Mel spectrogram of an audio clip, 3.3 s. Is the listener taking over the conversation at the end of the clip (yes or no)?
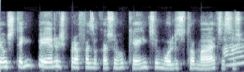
yes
